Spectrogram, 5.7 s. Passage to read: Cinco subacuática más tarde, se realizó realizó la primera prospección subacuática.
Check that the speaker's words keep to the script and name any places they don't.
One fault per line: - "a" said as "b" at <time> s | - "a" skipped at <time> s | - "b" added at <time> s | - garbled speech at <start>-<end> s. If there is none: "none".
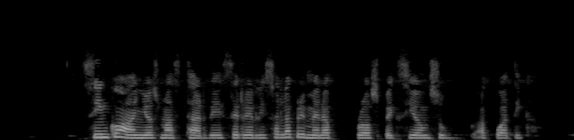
- "subacuática" said as "años" at 1.2 s
- "realizó" skipped at 2.8 s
